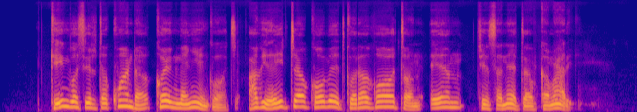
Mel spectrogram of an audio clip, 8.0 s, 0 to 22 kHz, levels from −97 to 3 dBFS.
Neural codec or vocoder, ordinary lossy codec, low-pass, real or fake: codec, 44.1 kHz, 2.6 kbps, SNAC; none; none; fake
